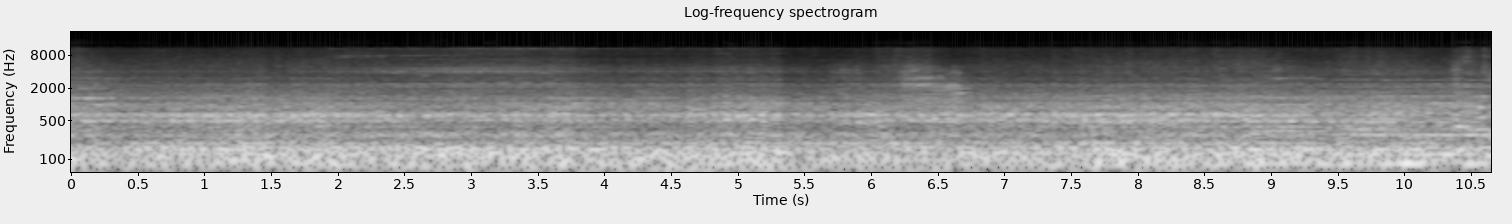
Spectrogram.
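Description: Action-film soundtrack playing from a DVD on the head unit: a loud, steady low rumble of action sound effects.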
